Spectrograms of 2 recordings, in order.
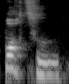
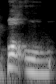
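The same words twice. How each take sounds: First: The t sound is pronounced clearly. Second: The t sound is dropped, a glottal stop. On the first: It reflects a careful, polished way of speaking. "instead of" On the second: It reflects a relaxed North London way of speaking. "I'm the girl from North London, so I'm not gonna dot the I's and T's"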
